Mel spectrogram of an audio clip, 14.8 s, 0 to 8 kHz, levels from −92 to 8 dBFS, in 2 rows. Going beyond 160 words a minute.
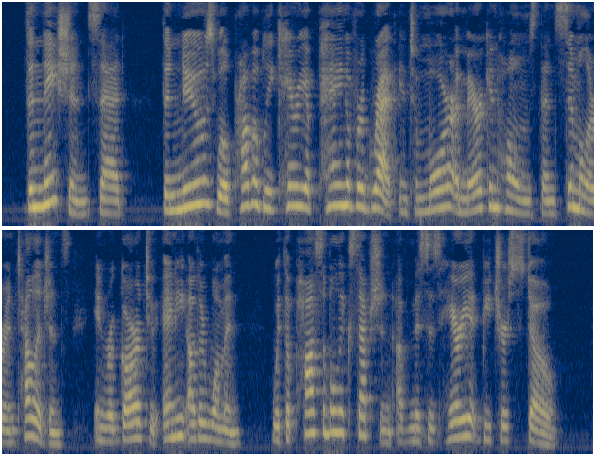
No: average, 140 wpm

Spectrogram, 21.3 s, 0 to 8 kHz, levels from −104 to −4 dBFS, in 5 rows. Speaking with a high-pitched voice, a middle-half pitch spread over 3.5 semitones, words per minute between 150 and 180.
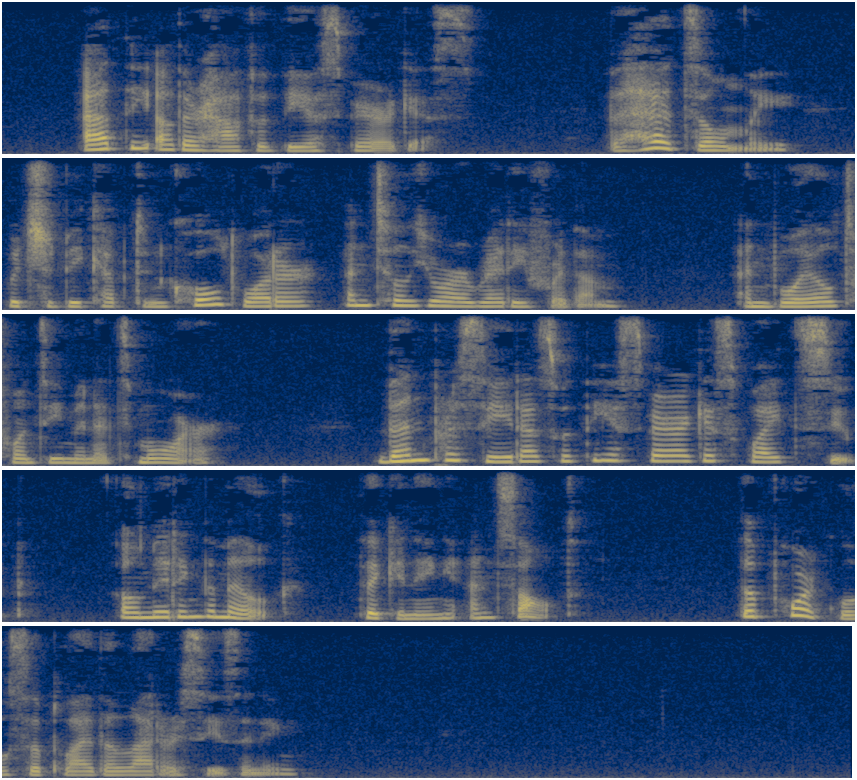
No: high, 240 Hz; average, 5.3 semitones; slow, 135 wpm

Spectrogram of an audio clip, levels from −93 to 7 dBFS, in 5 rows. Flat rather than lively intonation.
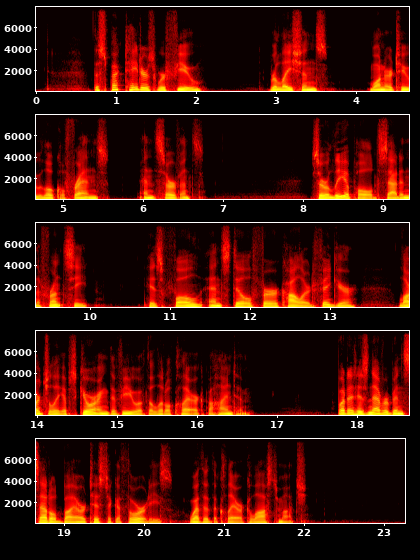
No: average, 5.3 semitones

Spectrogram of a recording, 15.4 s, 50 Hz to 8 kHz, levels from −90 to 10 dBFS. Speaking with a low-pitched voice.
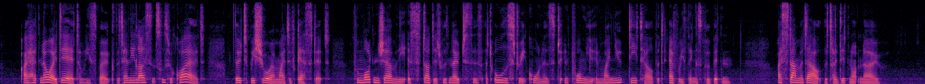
No: medium, 185 Hz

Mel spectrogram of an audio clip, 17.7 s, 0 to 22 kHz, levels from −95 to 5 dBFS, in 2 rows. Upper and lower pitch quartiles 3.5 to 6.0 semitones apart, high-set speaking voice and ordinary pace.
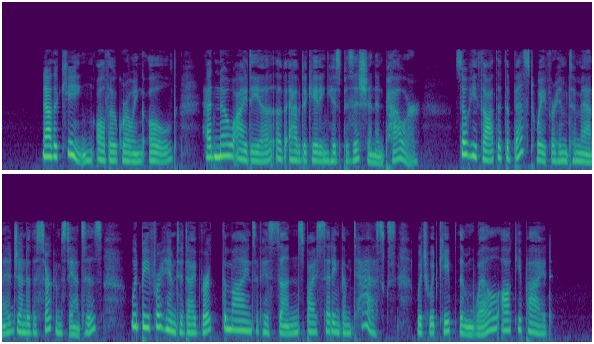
No: average, 4.8 semitones; medium, 165 Hz; average, 170 wpm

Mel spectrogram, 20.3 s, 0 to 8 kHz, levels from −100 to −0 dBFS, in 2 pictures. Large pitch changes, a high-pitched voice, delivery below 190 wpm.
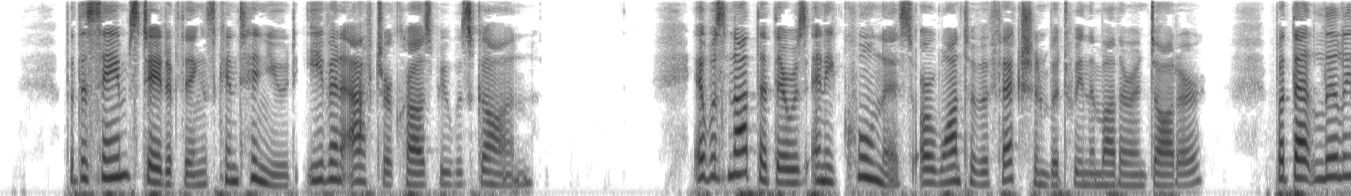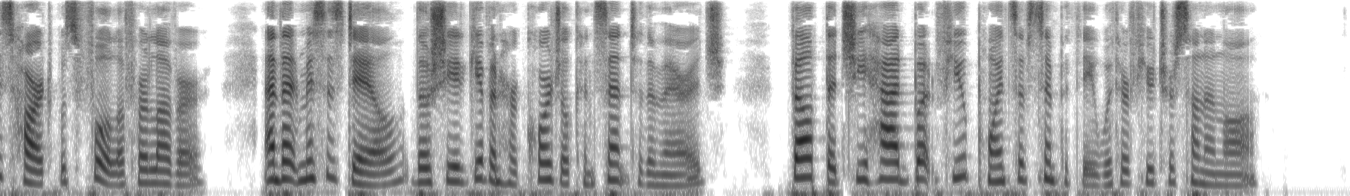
No: wide, 6.0 semitones; high, 215 Hz; average, 200 wpm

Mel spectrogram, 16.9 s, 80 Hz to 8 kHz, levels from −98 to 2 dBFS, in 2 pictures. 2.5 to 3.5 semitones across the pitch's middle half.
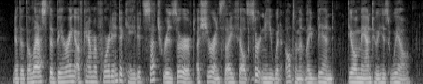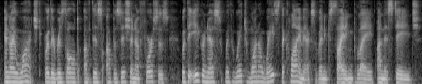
Yes: average, 2.9 semitones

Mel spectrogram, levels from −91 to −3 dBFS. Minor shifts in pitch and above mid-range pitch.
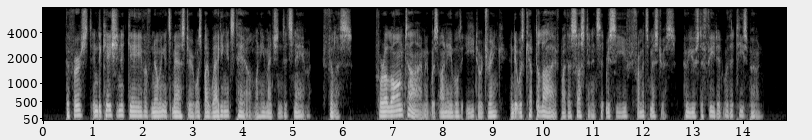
No: narrow, 2.0 semitones; low, 110 Hz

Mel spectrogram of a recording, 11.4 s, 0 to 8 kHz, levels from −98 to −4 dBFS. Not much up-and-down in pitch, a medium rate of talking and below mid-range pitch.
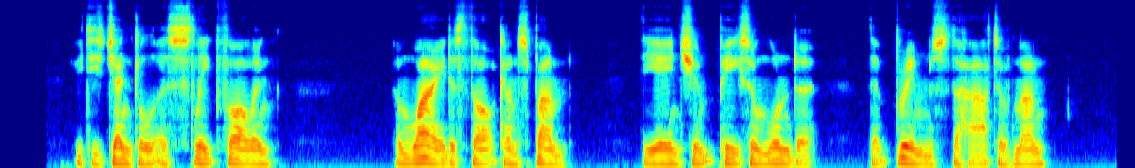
No: narrow, 1.5 semitones; slow, 105 wpm; very low, 90 Hz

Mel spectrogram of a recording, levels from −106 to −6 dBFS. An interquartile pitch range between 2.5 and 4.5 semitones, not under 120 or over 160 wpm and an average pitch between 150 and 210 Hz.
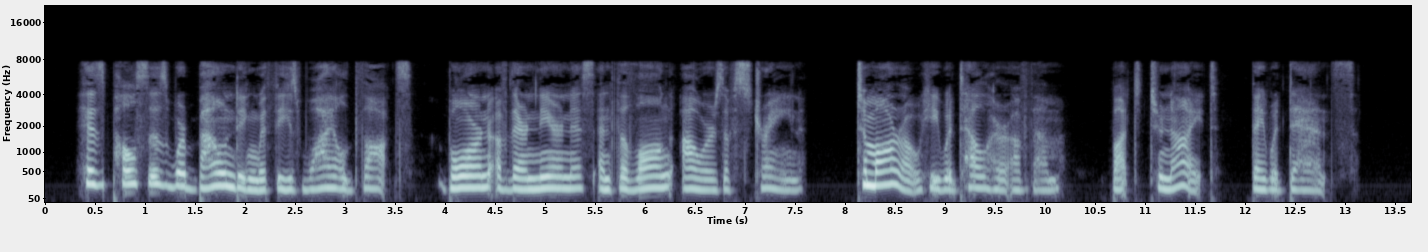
Yes: average, 3.0 semitones; average, 140 wpm; high, 190 Hz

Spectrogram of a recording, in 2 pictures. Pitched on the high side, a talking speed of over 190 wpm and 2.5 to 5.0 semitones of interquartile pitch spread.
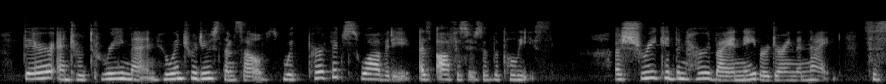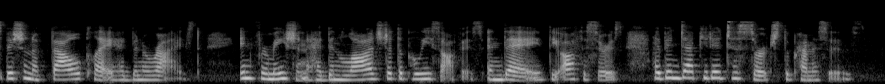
No: high, 240 Hz; average, 175 wpm; average, 4.1 semitones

